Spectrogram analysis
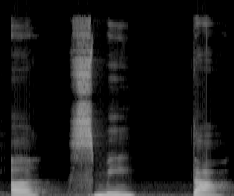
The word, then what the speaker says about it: asmita: be a limited being pronunciation is a letter t is a soft dental sound again the sound is a smee ta this is sutra 2.6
